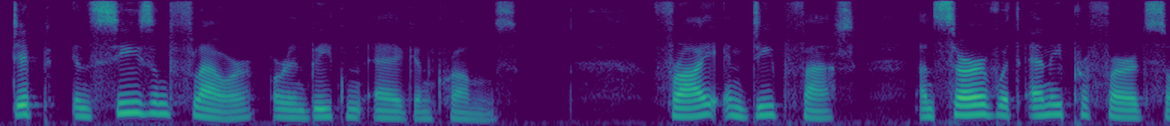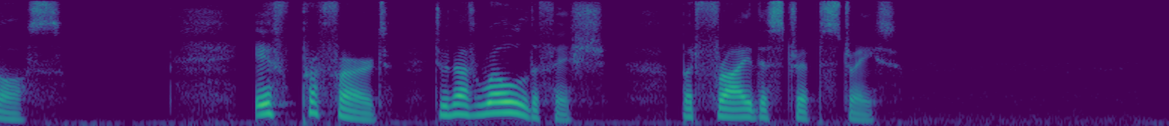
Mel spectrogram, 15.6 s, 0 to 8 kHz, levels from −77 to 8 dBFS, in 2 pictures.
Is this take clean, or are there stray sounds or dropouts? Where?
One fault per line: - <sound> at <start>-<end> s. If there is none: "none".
none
